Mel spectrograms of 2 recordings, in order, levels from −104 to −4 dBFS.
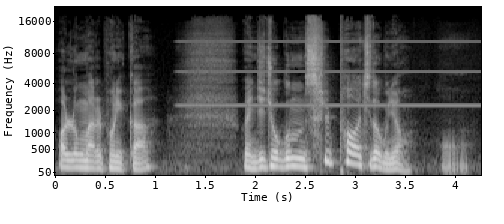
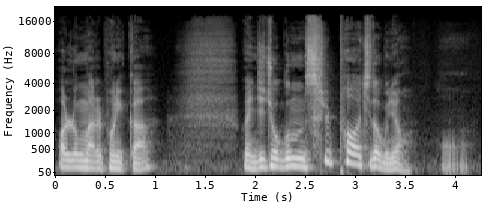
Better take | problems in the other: second | high-pitched whine; faint; from 1 s on; 2.5 kHz, 20 dB below the speech

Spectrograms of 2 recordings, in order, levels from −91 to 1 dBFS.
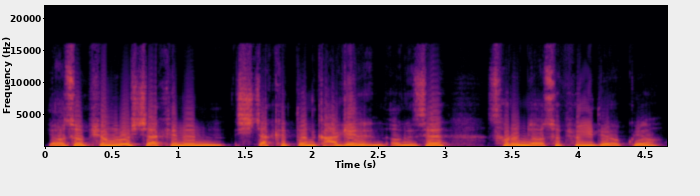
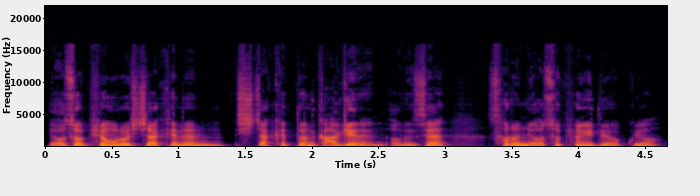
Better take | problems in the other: second | distortion; heavy; 8 dB below the speech

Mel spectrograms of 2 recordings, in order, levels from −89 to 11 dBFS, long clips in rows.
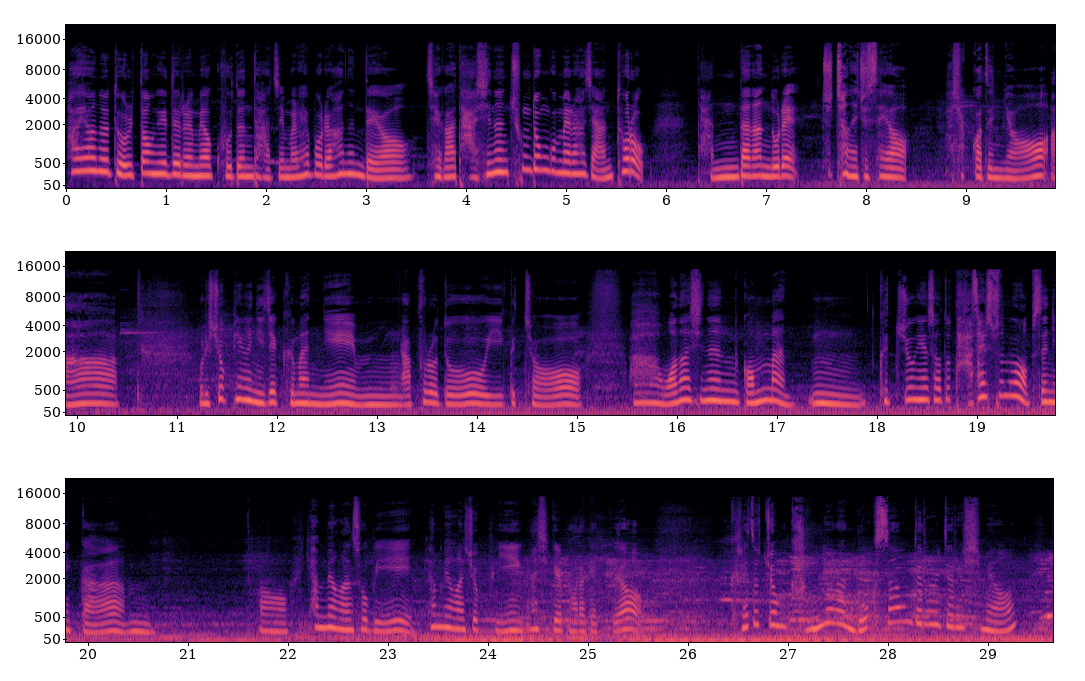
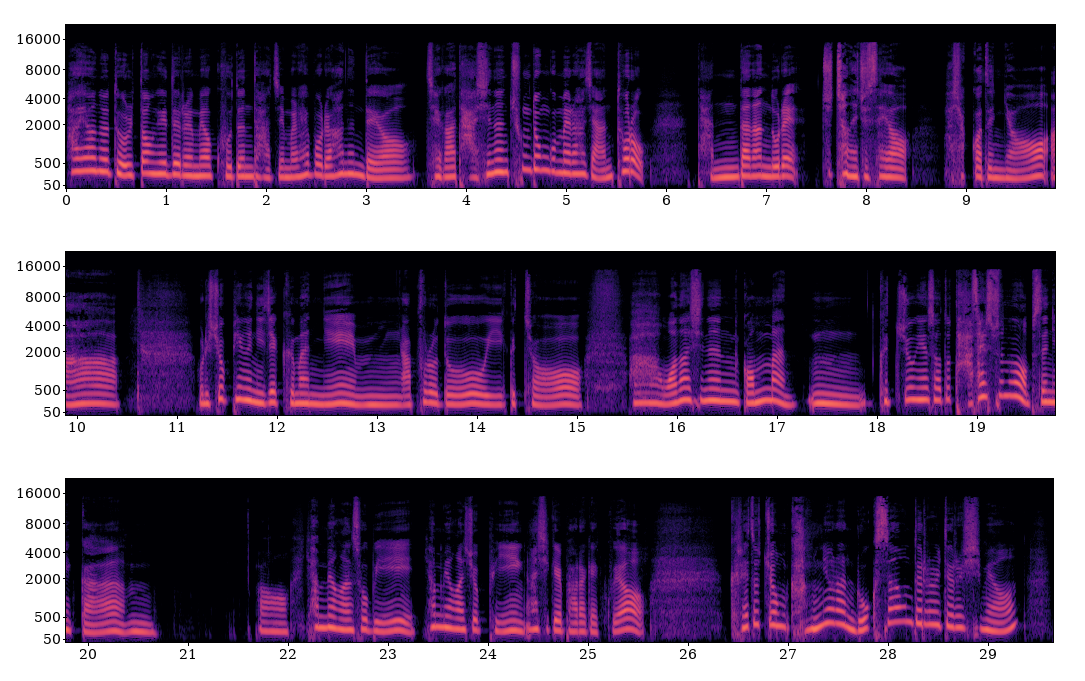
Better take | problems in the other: second | traffic noise; noticeable; throughout; 10 dB below the speech

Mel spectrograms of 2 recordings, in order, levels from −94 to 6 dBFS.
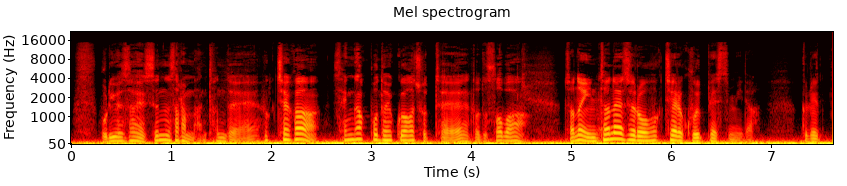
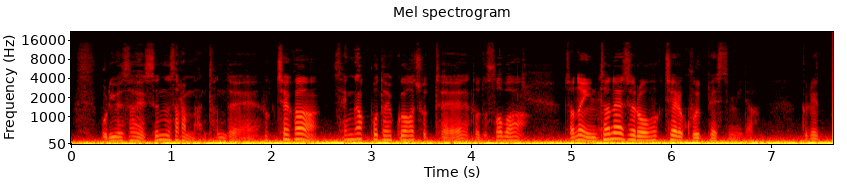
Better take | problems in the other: first | low rumble; loud; throughout; 8 dB below the speech; faint in the first

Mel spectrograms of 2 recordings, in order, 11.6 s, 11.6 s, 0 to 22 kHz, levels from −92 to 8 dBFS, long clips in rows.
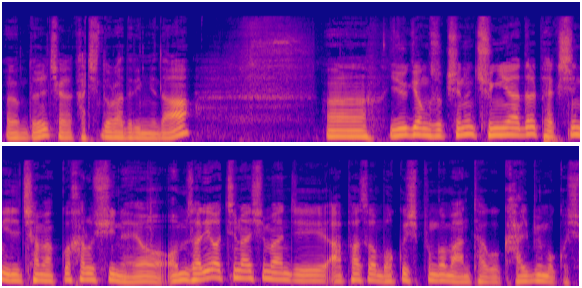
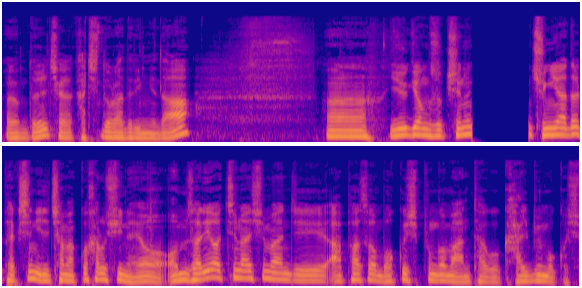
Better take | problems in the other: first | audio freezing; at 4.5 s for 0.5 s

